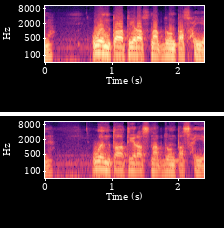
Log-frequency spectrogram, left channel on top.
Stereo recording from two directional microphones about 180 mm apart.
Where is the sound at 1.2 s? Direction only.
25° left (ahead or behind).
